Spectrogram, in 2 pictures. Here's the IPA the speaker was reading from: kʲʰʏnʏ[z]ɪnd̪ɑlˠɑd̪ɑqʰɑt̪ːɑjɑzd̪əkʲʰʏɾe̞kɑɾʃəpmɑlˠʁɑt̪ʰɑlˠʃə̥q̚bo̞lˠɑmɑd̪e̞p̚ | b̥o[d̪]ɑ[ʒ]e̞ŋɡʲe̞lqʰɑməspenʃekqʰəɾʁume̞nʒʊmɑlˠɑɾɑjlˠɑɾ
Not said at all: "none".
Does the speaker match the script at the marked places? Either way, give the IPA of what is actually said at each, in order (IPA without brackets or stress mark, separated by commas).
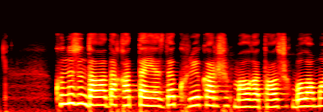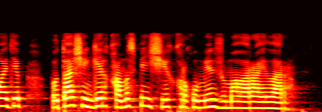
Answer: z, t̪, ʃ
